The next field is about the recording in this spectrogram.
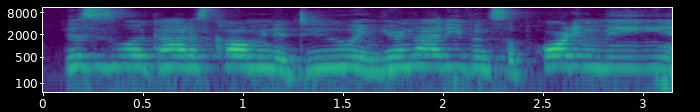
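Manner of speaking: reenacted yelling. Retelling an argument while leaving home: retelling own past yell. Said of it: "I just started yelling".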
